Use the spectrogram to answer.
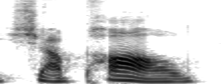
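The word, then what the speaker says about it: שָׁפֵל: Shafel, right? And the Israeli, Shapal, in the ancient Hebrew. That's the pronunciation of the word.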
